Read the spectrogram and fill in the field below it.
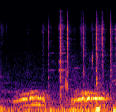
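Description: A pair of Murshidabadi Giribaz pigeons coo twice in low, rolling calls, close by, with faint flutters and small knocks around them.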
